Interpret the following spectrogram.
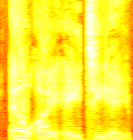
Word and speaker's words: Tagliata: I'm going to spell it for you. Tagliata. Tagliata, but pronounce it Tagliata.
